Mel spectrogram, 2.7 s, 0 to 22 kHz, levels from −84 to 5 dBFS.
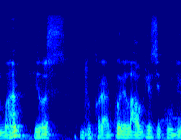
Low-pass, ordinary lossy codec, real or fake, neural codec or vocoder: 14.4 kHz; AAC, 96 kbps; fake; codec, 44.1 kHz, 2.6 kbps, SNAC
